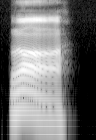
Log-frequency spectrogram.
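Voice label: "nei3", Chinese; HSK1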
